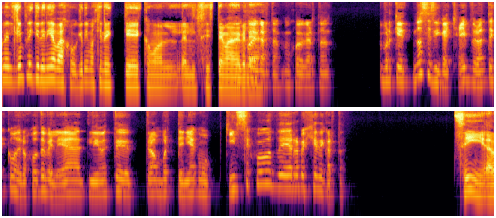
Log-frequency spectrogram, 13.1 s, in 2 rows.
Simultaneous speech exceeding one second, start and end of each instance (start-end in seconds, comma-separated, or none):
none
